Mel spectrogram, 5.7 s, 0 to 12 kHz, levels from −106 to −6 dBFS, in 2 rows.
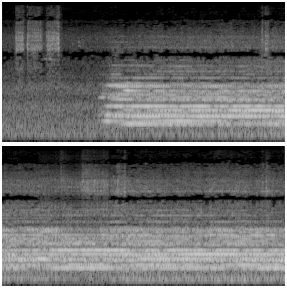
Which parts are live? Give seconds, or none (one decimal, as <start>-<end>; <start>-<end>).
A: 0.0-3.2; 3.9-5.7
